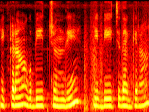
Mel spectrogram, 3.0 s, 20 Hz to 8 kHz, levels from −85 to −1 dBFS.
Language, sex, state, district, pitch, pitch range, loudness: Telugu, female, Andhra Pradesh, Manyam, 200 Hz, 190-210 Hz, -18 LUFS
